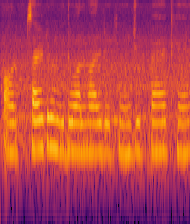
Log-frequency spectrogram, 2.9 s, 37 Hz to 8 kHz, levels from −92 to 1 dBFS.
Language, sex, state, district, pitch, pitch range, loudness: Hindi, female, Uttar Pradesh, Shamli, 210 Hz, 205-220 Hz, -18 LUFS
